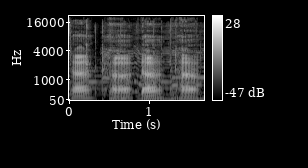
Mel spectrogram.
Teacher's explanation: ಮಡಿಚಿದಾಗ ಹುಟ್ಟುವ ಮೂರ್ಧನ್ಯ ರೆಟ್ರೋಫ್ಲೆಕ್ಸ್ ಎಂಬ ಧ್ವನಿಗಳು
